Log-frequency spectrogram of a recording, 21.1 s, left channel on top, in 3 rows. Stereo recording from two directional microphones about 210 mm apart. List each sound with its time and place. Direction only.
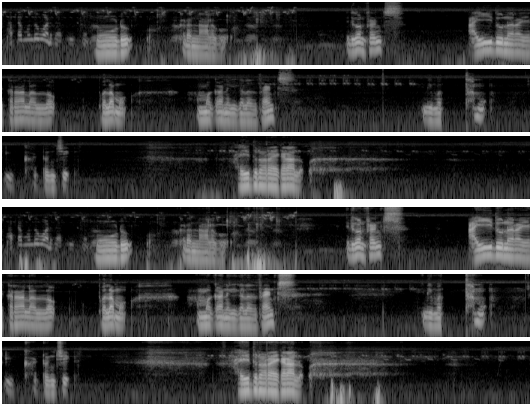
0.4 s speech: 55° left (ahead or behind)
1.3 s a man's voice: centre (ahead or behind)
4.5 s a man's voice: centre (ahead or behind)
12.6 s speech: 5° right (ahead or behind)
16.0 s a sound: centre (ahead or behind)
18.2 s speech: centre (ahead or behind)
18.9 s fowl: 5° right (ahead or behind)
